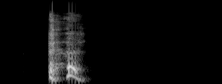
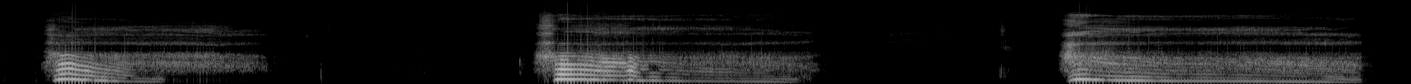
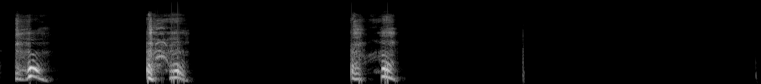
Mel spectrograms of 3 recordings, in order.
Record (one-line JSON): {"cough_length": "2.2 s", "cough_amplitude": 25957, "cough_signal_mean_std_ratio": 0.24, "exhalation_length": "14.1 s", "exhalation_amplitude": 17462, "exhalation_signal_mean_std_ratio": 0.42, "three_cough_length": "7.6 s", "three_cough_amplitude": 29372, "three_cough_signal_mean_std_ratio": 0.23, "survey_phase": "beta (2021-08-13 to 2022-03-07)", "age": "65+", "gender": "Female", "wearing_mask": "No", "symptom_none": true, "smoker_status": "Ex-smoker", "respiratory_condition_asthma": false, "respiratory_condition_other": false, "recruitment_source": "Test and Trace", "submission_delay": "1 day", "covid_test_result": "Negative", "covid_test_method": "RT-qPCR"}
